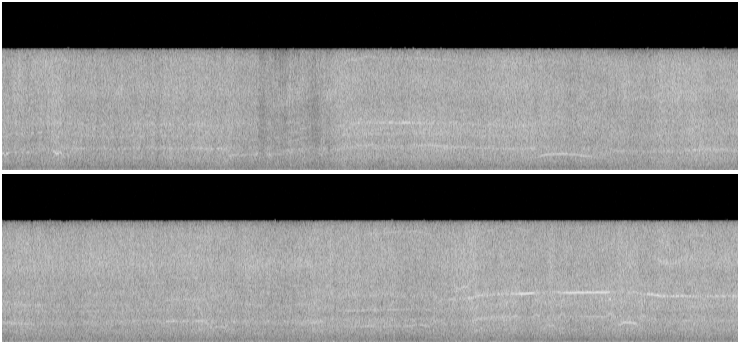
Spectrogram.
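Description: Constant wind rush and the steady drone of a radio-control model airplane's motor and propeller, heard from a camera riding on the plane in flight. A low hum runs under the rush, with a faint high whine that wavers in pitch.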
